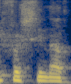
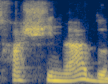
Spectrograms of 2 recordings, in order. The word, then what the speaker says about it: fascinado: Tu falaste que estavas fascinado, né? Eh, vocês pronunciam o dígrafo do SC com o som de ch, com som de X, né? Para nós aqui a pronúncia disso é fascinado, né?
